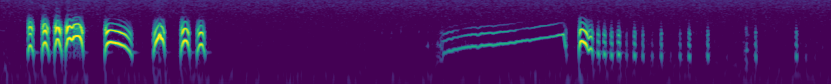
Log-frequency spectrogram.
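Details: Leach's storm petrel calling from its burrow, recorded close up: a quick burst of stuttering, harmonic chattering notes, a pause, then a smooth rising tone that breaks into fading rapid clicks.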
